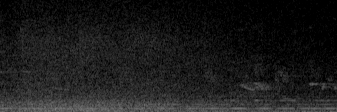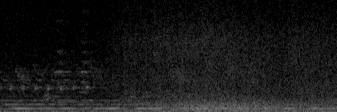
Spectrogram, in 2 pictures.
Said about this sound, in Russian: Вот постепенно море начинает волноваться.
